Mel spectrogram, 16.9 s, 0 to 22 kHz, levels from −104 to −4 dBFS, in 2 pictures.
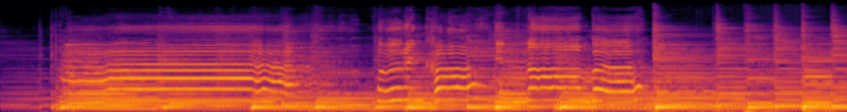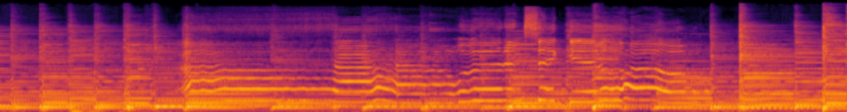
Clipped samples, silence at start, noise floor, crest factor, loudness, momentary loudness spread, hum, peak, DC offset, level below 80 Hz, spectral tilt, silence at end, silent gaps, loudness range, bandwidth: under 0.1%; 0.2 s; -47 dBFS; 18 dB; -24 LUFS; 6 LU; none; -6 dBFS; under 0.1%; -50 dBFS; -5.5 dB/octave; 0 s; none; 2 LU; 17.5 kHz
